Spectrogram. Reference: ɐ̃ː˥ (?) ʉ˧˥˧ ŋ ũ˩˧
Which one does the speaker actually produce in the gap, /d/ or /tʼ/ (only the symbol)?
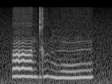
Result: d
